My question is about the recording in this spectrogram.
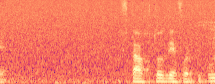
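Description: A man speaking Greek, starting about a second and a half in after a pause filled only by a steady hiss.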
